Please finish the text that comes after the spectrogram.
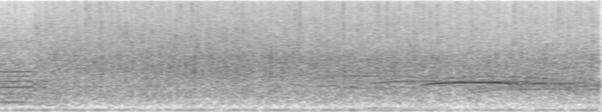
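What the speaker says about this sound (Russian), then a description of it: "слышите, не совсем бурные аплодисменты" A theatre audience at a comedy show gives steady, moderately loud applause that stays even throughout, with a faint voice briefly audible in the background.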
